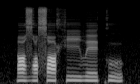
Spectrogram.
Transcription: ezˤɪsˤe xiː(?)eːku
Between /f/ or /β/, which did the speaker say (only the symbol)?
β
